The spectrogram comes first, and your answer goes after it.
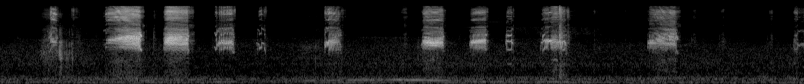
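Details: Brown rat caught in a cage trap in Bolton, giving a series of sharp, very high-pitched squeaks and clicks in irregular bursts, a few loud ones close together, then scattered shorter notes.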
